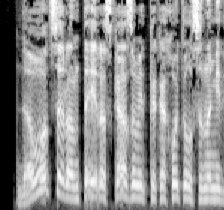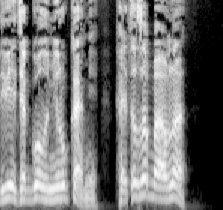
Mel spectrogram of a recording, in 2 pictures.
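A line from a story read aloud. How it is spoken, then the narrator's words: Laughing reply. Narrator (Russian): Касмин продолжая смеяться, неожиданно ответил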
